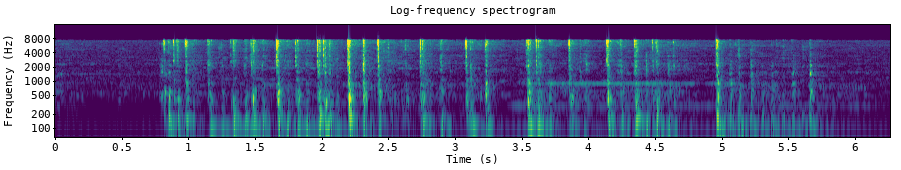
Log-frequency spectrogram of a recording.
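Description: Computer keyboard typing: a quick, uneven run of key clicks starting about a second in.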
